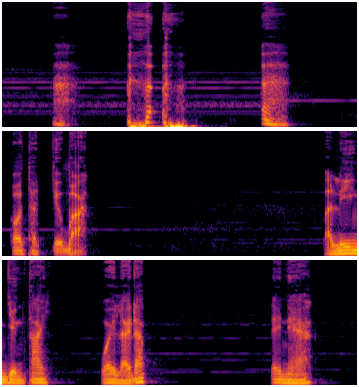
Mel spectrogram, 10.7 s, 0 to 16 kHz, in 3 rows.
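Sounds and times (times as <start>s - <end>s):
speech: 0.5s - 0.8s, 1.4s - 1.9s, 2.6s - 2.9s, 3.7s - 4.4s, 6.8s - 8.6s, 9.8s - 10.3s
man outside coughing and clearing his throat: 0.5s - 2.0s.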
